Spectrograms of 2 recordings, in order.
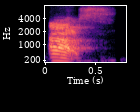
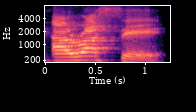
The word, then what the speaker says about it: Arase: I take, for instance, Mr. Bond to call me Arse. Hey. Arse. Navo will say Arase. Like a lot. Some will say Okay, Arase. why don't you tell us? You pronounce it today. It's Arase. Arase.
